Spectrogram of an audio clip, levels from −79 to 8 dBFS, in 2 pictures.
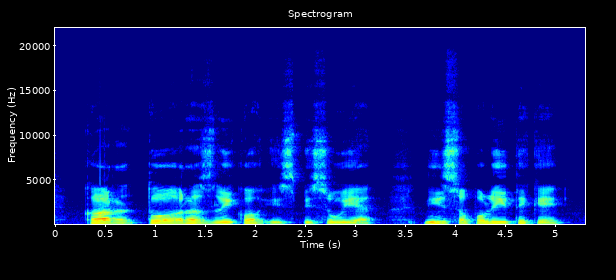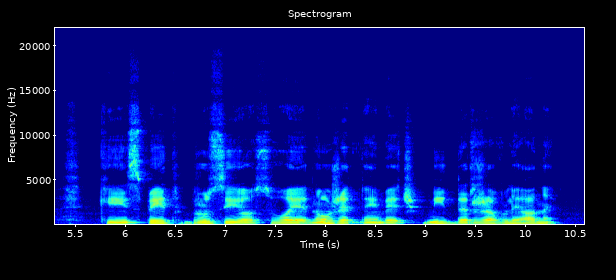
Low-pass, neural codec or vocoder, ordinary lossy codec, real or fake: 19.8 kHz; none; none; real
